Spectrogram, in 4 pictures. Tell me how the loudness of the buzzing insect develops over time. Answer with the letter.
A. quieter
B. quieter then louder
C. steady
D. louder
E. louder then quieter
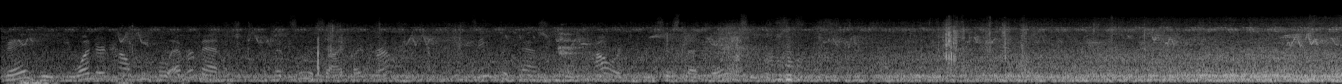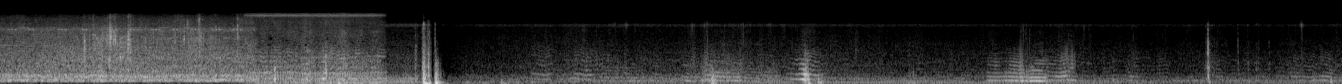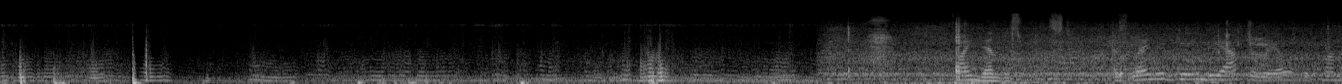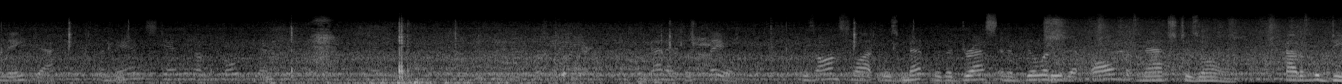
E.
